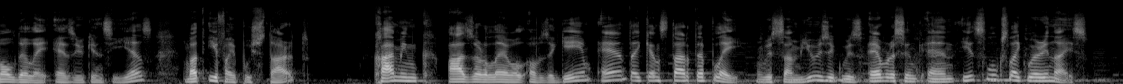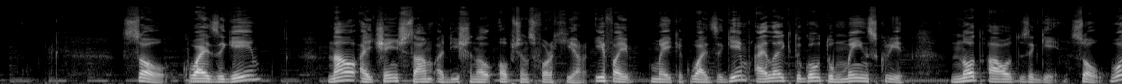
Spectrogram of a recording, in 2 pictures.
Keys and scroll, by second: 7.3 space, 9.0 space.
